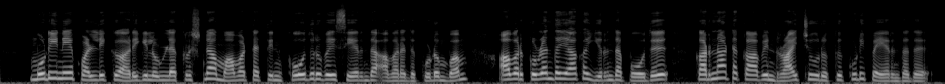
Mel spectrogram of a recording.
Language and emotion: Tamil, neutral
